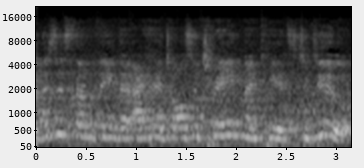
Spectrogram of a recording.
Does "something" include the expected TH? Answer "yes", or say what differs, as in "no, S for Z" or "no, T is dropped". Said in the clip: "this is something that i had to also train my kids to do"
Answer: yes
